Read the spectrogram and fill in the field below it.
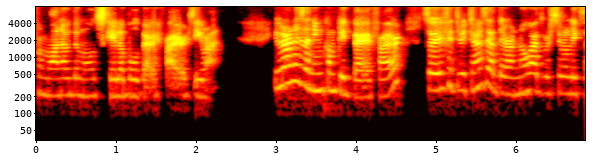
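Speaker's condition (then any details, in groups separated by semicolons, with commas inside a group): No condition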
